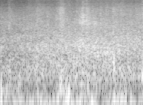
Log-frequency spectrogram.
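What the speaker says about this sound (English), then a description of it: "Hopefully you can hear over the roar of the river of the creek." A creek river roars nearby in a steady broadband rush of water, with some gusty bumps, and no talk over it.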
